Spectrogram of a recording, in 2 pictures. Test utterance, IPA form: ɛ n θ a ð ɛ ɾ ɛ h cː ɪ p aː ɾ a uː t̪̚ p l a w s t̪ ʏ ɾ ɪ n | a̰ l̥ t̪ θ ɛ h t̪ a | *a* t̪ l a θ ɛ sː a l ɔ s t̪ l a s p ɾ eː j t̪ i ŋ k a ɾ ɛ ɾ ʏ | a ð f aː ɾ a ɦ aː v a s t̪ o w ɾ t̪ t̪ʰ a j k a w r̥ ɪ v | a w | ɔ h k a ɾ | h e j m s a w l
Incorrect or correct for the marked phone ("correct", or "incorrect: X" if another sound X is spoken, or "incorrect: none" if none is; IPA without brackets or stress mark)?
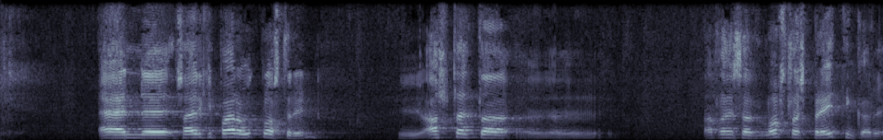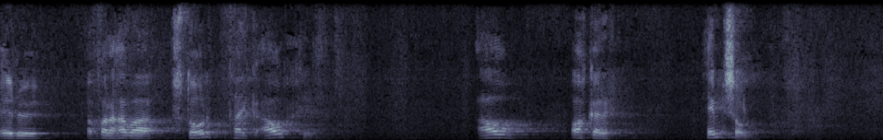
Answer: correct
